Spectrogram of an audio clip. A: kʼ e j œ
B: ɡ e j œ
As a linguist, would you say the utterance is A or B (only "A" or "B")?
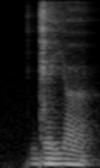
B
